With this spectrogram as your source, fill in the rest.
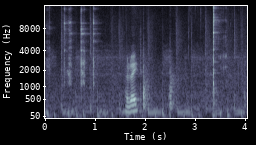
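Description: Metal utensil scraping and clinking against a bowl while chicken is mixed with mustard paste, peri peri seasoning and marinade, in brief irregular taps with a short louder scrape midway; a voice speaks briefly.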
